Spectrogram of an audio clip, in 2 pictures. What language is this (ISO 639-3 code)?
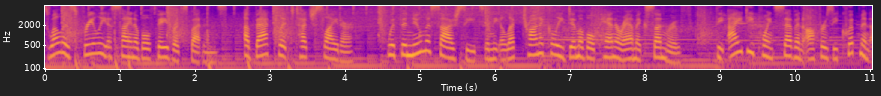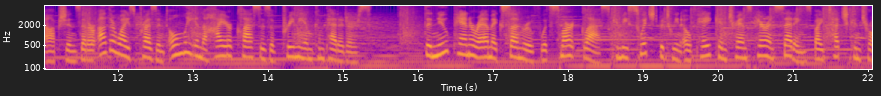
eng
